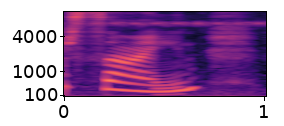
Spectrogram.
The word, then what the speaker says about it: sign: Sign, G is silent here.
